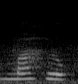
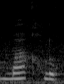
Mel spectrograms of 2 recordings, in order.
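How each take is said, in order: First: The middle consonant is a plain h. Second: The middle consonant is the cluster kh. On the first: The speaker calls it wrong. "lafal tidak bakunya" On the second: The speaker calls it right. "Lafal bakunya"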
